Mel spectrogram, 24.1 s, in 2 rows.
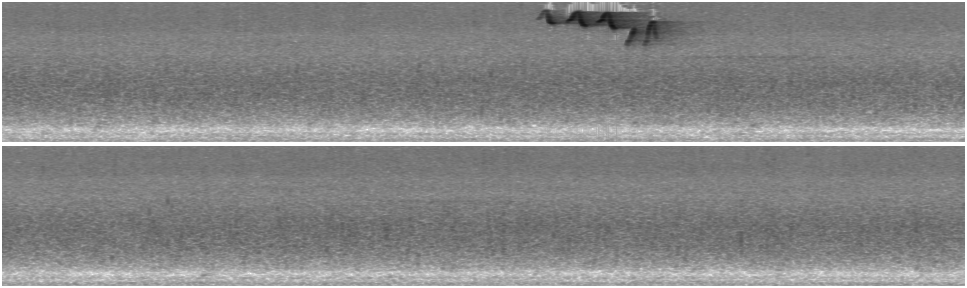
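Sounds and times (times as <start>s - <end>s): steady background hiss: 0.0s - 24.0s
bird chirping: 6.7s - 8.6s.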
